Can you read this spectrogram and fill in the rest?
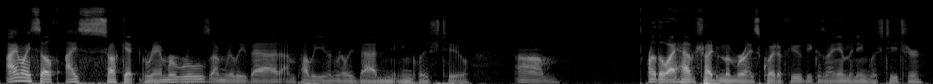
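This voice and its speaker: Chatty American man with a low voice. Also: steady tone, brisk. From United States. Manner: rambling, jokey, chummy, addresses viewers directly. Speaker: livestream advice host; English teacher. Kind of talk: casual live-stream advice chat.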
